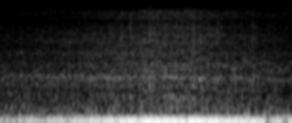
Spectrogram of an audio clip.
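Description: Sidecar motorcycles race on the Bugatti circuit during a road rally, their engines a steady, loud, continuous drone with a heavy low rumble that holds throughout without pause.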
